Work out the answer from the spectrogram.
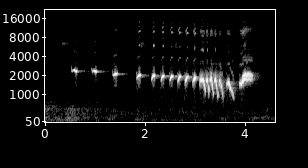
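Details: White-rumped shama song beginning with spaced clear whistled notes, speeding into a rapid run of repeated whistles and ending in a buzzy trill.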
